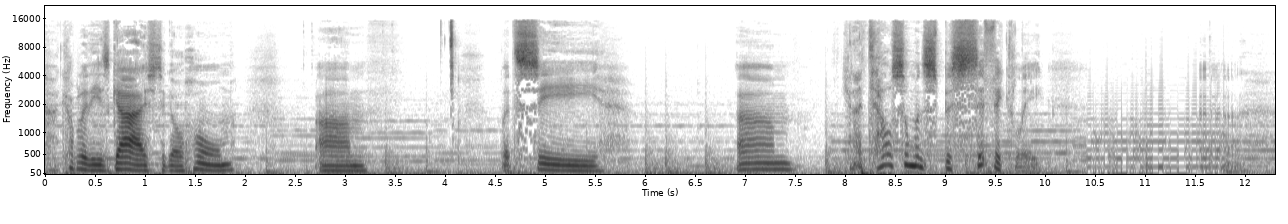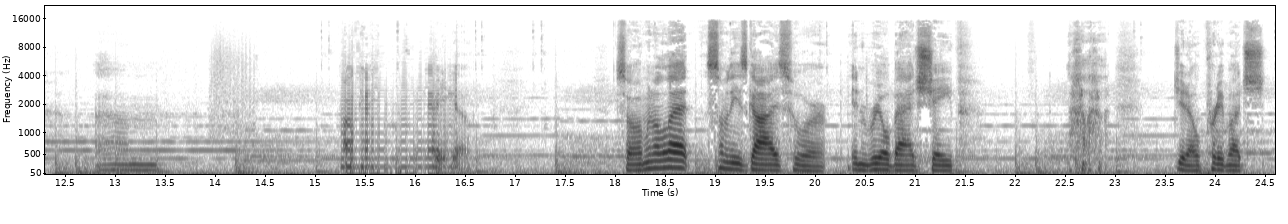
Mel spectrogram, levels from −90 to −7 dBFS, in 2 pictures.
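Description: From 10.42 to 11.79 s and again from 15.26 to 16.42 s, the sound turns into a rigid 200 Hz buzz, likely robotic sound from repeated short buffers: a 5 ms slice replayed to cover most of the gap. Unlike jitter, that buzz pitch stays fixed.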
